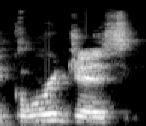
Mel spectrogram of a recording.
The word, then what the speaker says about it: Gourdgeous: just type in the gorgeous candle here and see um if it's on sale at all it's spelled gourd which is fun which is funny because it's a take on gorgeous actually it's not on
